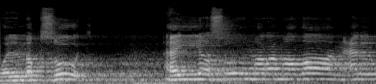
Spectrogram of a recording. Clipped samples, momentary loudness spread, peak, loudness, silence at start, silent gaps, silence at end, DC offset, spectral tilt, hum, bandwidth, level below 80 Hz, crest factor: under 0.1%; 13 LU; -4 dBFS; -18 LUFS; 0 s; none; 0 s; under 0.1%; -6 dB/octave; none; 15.5 kHz; -38 dBFS; 14 dB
